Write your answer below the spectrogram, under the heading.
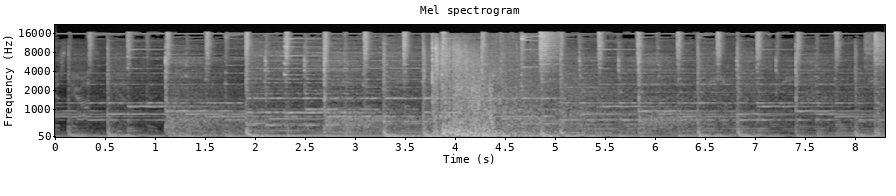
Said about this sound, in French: Parfois, on mouille les sièges du véhicule afin de protéger du feu certains indices qui serviront plus tard aux étudiants. On peut enfin faire exploser le dispositif.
